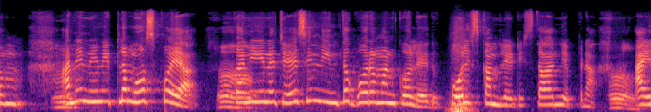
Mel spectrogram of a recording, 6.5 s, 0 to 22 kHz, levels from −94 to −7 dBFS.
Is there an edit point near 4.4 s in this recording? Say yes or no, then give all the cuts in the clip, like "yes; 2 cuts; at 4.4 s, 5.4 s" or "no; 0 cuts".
yes; 1 cut; at 4.4 s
